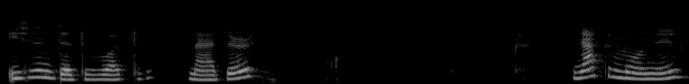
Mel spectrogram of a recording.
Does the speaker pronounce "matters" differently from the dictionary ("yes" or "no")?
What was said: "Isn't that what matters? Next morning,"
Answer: yes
